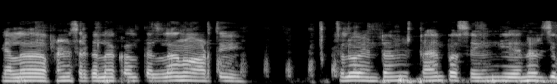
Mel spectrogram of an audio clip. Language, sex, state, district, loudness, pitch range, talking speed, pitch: Kannada, male, Karnataka, Bijapur, -15 LUFS, 165-180 Hz, 150 wpm, 170 Hz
